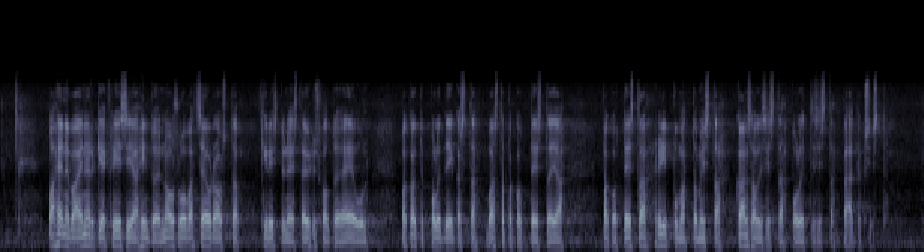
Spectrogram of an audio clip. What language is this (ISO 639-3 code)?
fin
